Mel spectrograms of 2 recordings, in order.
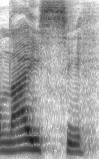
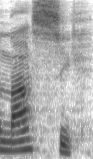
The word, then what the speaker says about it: nascer: Tu não fala nascer. Tu pronuncia nascer. Só o som de C, né?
